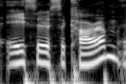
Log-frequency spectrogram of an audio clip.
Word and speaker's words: Acer saccharum: So Acer, how do you say it again? – Acer saccharum is how I would say it.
